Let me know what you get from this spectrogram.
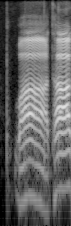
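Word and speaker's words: Wada: 자, 와다 검사라고 읽습니다.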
